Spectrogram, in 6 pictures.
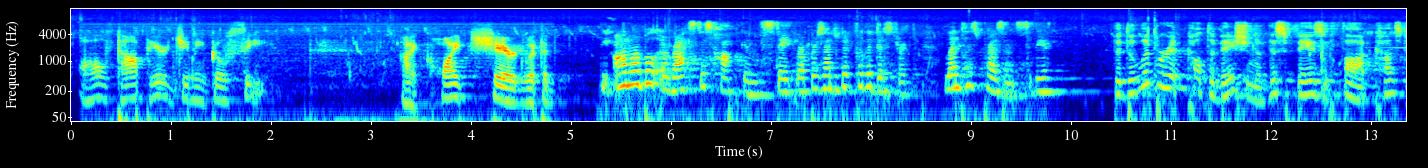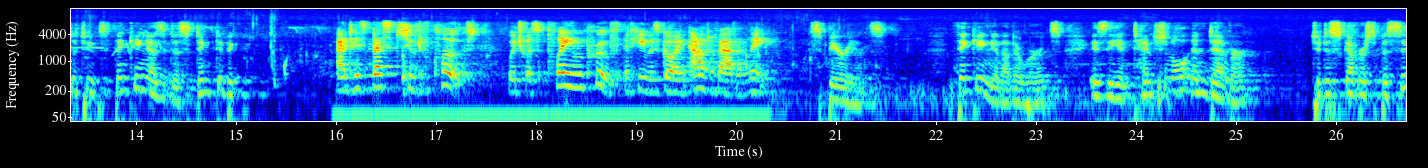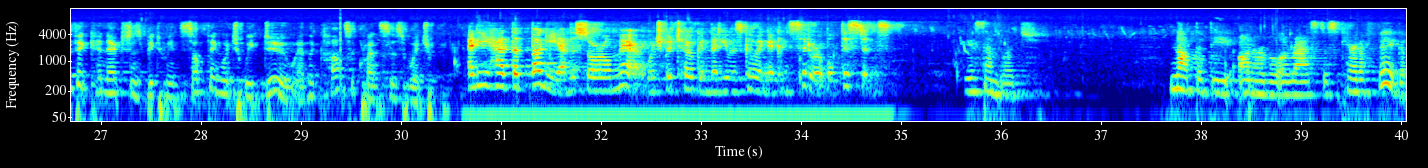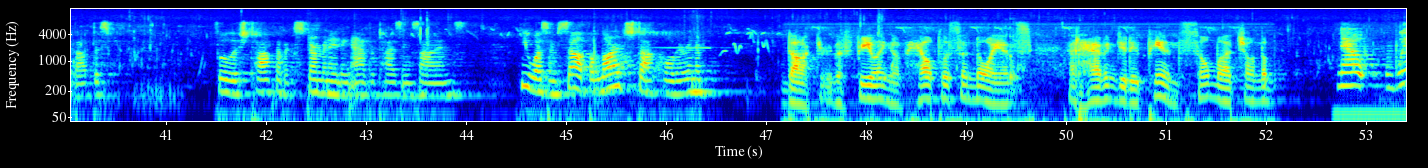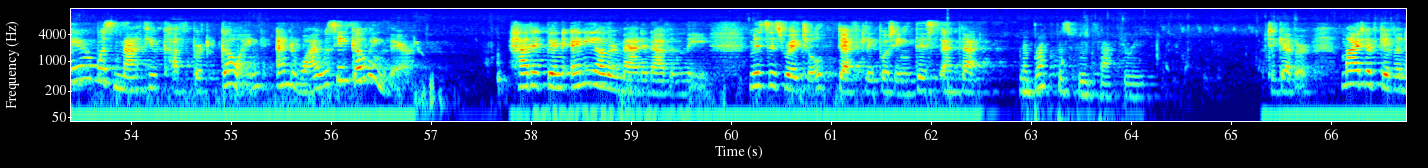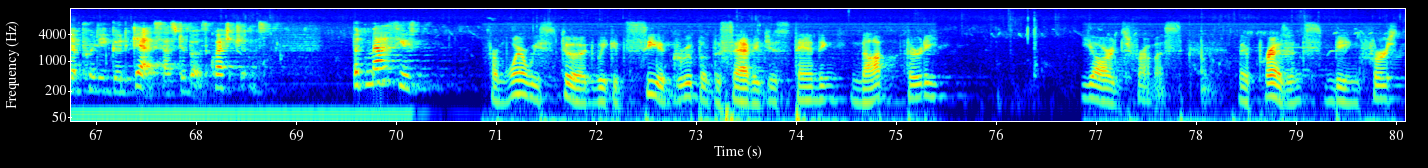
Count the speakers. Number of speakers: four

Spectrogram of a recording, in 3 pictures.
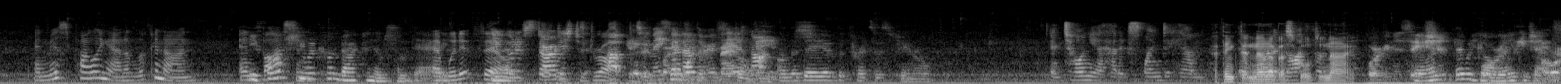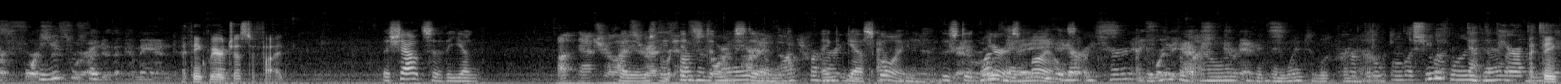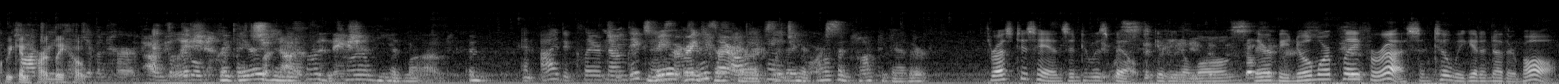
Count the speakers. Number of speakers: ten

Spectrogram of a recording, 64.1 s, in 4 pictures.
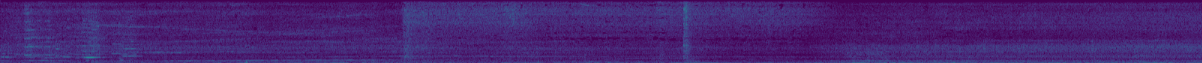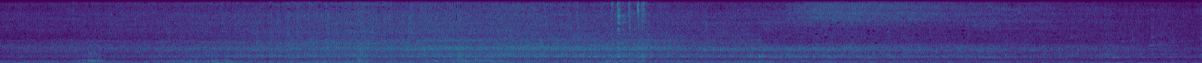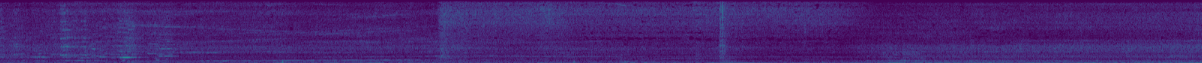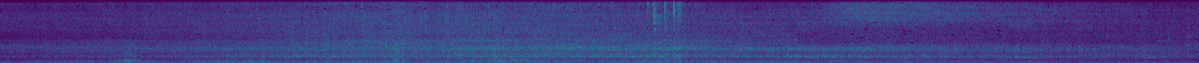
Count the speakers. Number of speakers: zero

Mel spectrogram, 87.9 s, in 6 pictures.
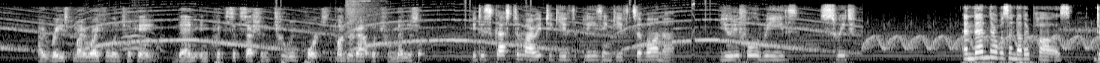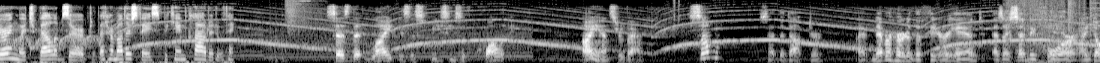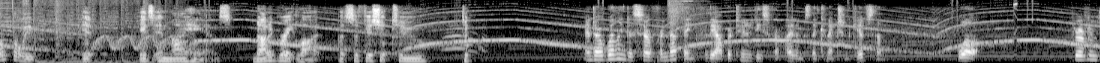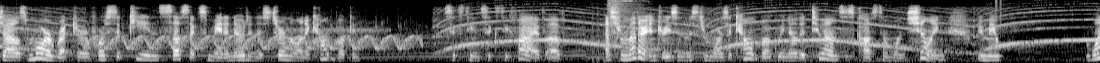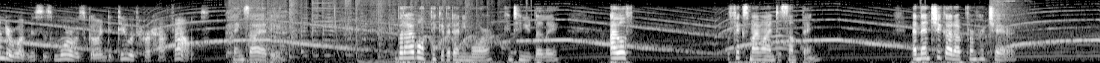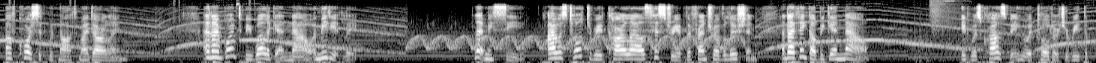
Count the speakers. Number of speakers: eight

